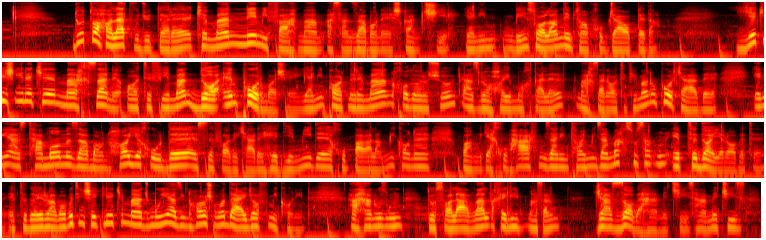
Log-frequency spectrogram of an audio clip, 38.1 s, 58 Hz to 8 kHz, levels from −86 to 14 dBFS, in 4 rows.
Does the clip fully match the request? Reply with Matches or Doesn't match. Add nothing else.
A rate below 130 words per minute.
Doesn't match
